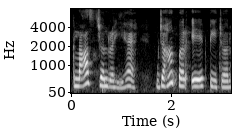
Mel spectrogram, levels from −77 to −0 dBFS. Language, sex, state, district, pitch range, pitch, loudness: Hindi, female, Himachal Pradesh, Shimla, 230-275 Hz, 255 Hz, -15 LUFS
